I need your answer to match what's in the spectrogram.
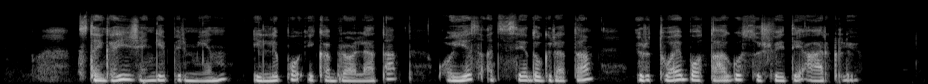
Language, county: Lithuanian, Marijampolė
